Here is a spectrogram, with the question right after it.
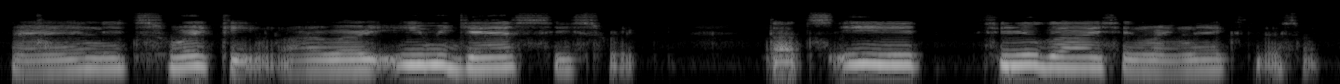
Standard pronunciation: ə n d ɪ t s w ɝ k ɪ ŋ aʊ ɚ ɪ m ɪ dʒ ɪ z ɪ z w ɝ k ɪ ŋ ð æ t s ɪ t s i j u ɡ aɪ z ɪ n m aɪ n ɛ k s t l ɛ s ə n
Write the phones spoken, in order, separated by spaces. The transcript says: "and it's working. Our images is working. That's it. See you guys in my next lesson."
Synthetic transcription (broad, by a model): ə n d ɪ t s w ɝ k ɪ ŋ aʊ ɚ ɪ m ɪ dʒ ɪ s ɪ s w ɝ k ɪ ŋ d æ t s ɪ t s i j u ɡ aɪ s ɪ n m aɪ n ɛ k s t l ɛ s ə n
